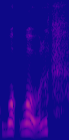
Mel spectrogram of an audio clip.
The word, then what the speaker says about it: Vold: Richard V or that's my German pronunciation but it's probably Americanized as like wool um in a uh in 1956.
